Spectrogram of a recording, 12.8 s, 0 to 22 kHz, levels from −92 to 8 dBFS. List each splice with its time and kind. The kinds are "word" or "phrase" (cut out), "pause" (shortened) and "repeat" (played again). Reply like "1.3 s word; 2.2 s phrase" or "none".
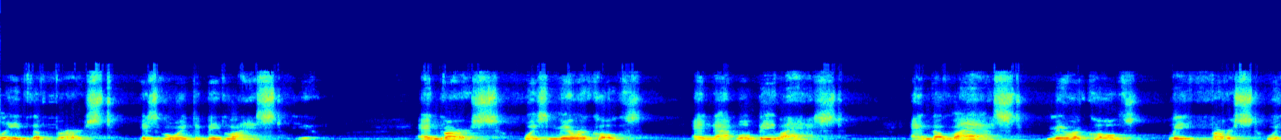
2.9 s word; 4.4 s word; 7.7 s word; 11.7 s word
